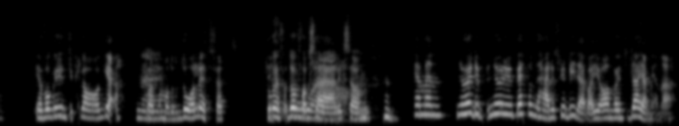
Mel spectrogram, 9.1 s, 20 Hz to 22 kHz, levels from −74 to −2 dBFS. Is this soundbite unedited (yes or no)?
yes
